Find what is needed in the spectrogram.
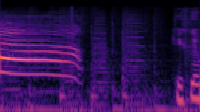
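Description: A woman's long, high-pitched scream, voice-acted, falling in pitch and ending under a second in; faint background music follows.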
